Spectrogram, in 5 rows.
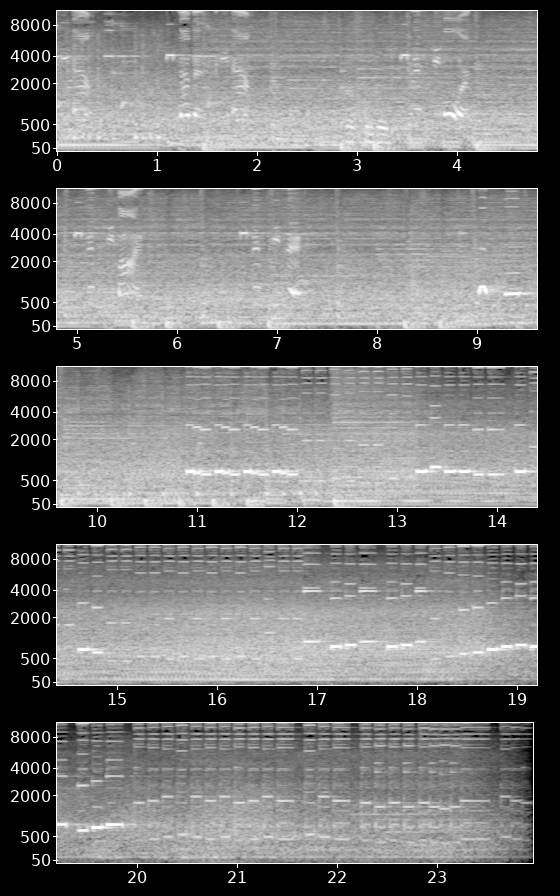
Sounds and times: Alarm clock: 0:00.0 - 0:02.0, 0:10.9 - 0:23.9
Music: 0:00.0 - 0:23.9.

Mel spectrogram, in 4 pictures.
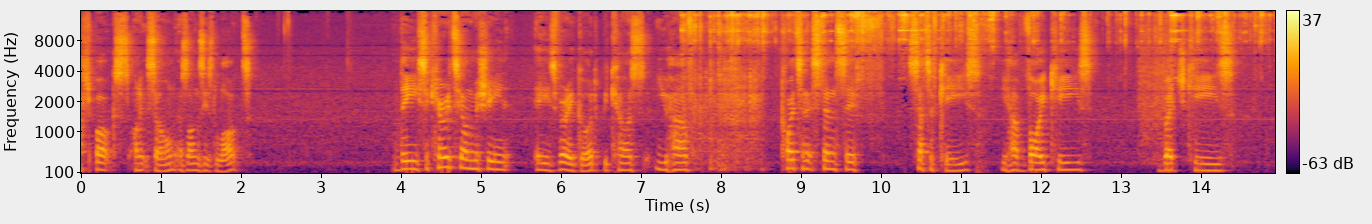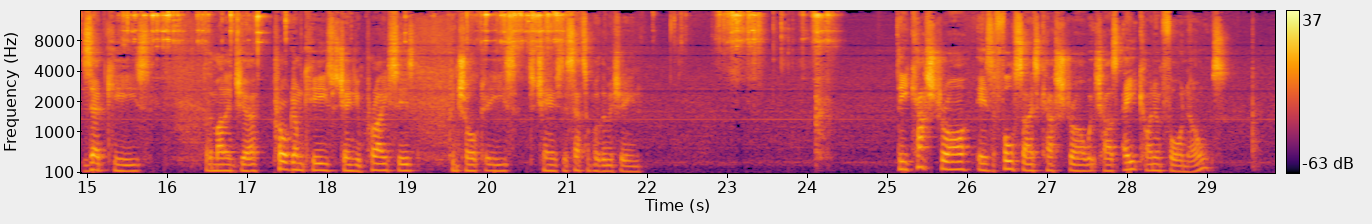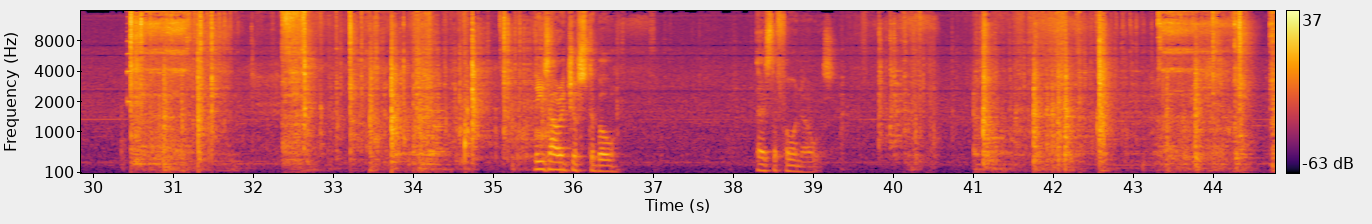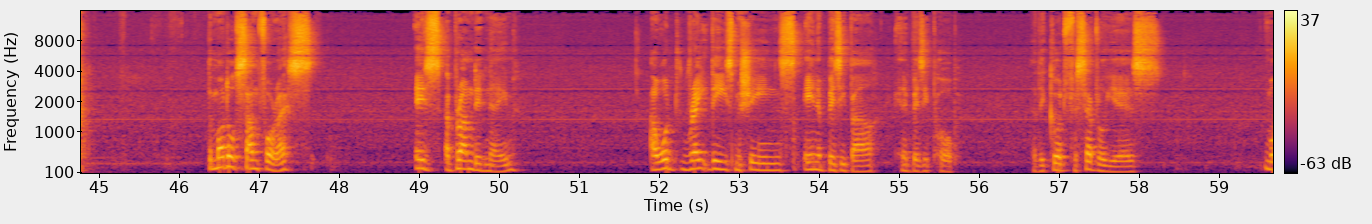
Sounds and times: Speech: 0:00.0 - 0:02.2, 0:03.9 - 0:07.7, 0:08.8 - 0:09.8, 0:10.4 - 0:12.7, 0:13.5 - 0:15.8, 0:16.5 - 0:22.0, 0:25.1 - 0:29.3, 0:35.5 - 0:36.6, 0:38.3 - 0:39.4, 0:46.4 - 0:47.8, 0:48.9 - 0:50.3, 0:51.9 - 0:55.8, 0:56.6 - 0:58.4
Cash register: 0:30.4 - 0:31.8, 0:32.4 - 0:35.7, 0:41.1 - 0:44.9.

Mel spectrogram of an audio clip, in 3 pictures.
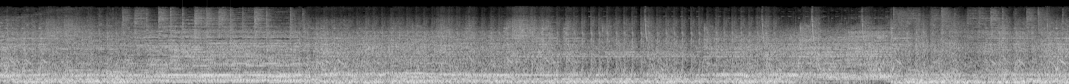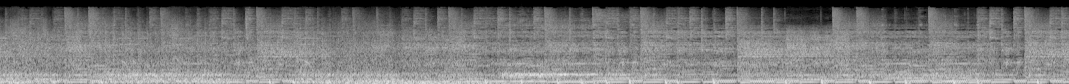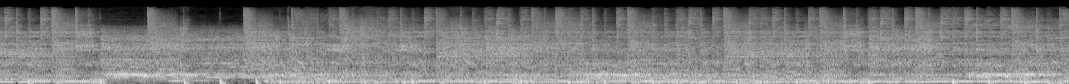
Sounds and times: Angry music: 0:00.0 - 0:32.0.

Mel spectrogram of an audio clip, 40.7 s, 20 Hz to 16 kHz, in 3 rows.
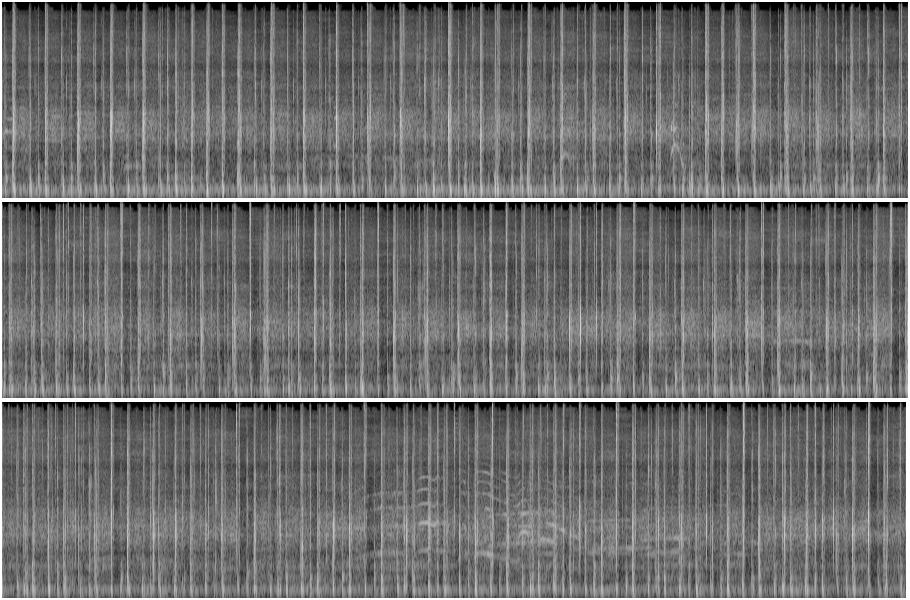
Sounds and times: Percussion: 0:00.0 - 0:40.7.

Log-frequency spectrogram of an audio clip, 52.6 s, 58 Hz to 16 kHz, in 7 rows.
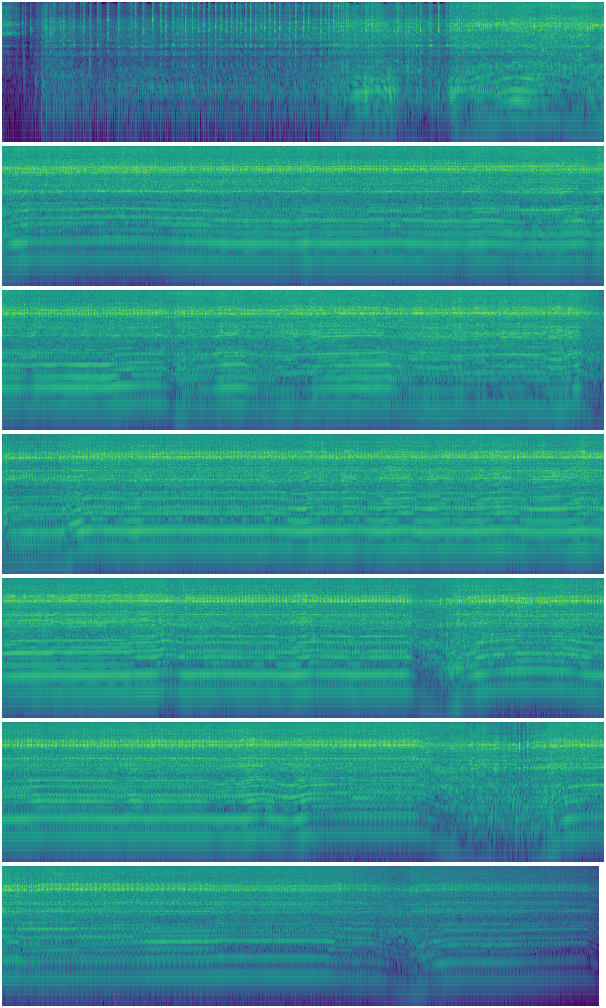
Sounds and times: Chainsaw: 0:00.0 - 0:52.6.

